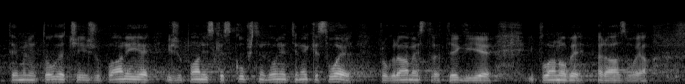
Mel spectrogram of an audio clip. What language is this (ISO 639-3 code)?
hrv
